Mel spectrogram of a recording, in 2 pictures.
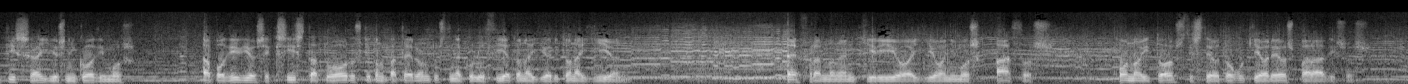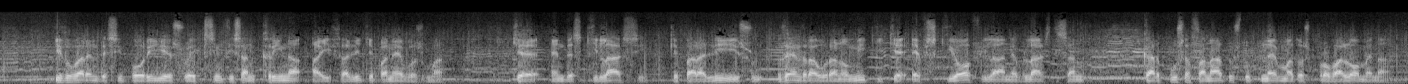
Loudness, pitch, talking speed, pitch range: -16 LUFS, 90 Hz, 110 wpm, 80-95 Hz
